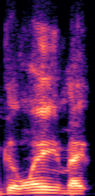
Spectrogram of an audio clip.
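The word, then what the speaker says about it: Ghislaine: do you know yeah uh galen it's actually gallant maxwell okay glenn maxwell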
